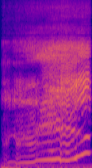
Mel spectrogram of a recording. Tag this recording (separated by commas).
Wood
